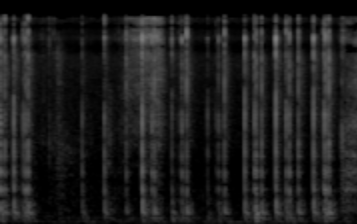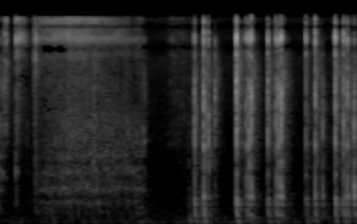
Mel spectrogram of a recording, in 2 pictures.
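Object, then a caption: Cardboard hardcover book cover. Long nails tap and scratch the floral printed cardboard board cover of a hardcover book with no jacket. Quick, dry, short-ringing taps come in rapid bursts, broken midway by a steady, brighter scratching stroke across the board before the tapping resumes.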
